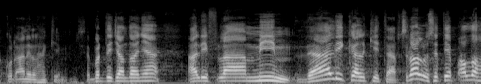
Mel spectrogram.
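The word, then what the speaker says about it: الم: yang dibaca per huruf jangan baca alam Tapi bacanya Alif Lam Mim Apa maksudnya huruf-huruf hijaiyah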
